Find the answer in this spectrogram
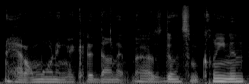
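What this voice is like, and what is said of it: Hoarse, nearly lost voice. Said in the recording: “as you can tell, my voice is almost gone.”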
